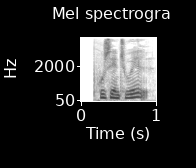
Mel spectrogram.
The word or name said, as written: procentuel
